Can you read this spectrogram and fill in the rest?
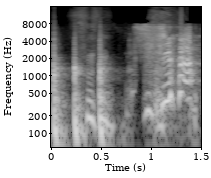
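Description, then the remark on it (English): Three quick, evenly spaced knocks on wood ring out clear, then a person starts talking right after them. “I mean, maybe I'm gonna knock on some wood here.”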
